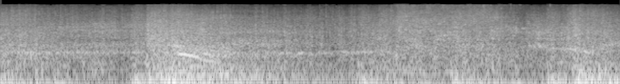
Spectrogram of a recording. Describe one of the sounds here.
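A blade swings and strikes with a heavy thud.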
